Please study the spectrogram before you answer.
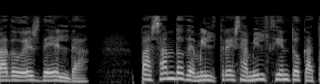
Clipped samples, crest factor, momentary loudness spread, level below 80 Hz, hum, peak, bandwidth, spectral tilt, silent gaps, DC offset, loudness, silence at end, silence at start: under 0.1%; 14 dB; 6 LU; -60 dBFS; none; -8 dBFS; 10.5 kHz; -4.5 dB/octave; none; under 0.1%; -23 LUFS; 0.05 s; 0 s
